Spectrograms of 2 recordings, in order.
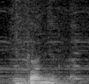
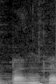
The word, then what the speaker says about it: Kikiñarifanga: Kikiñarifanga es la cédula de identidad o pasaporte, la KIKINYARI, Kikiñari, PANK, Fanga. Está panca, pero se pronuncia fanga, ¿de acuerdo?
